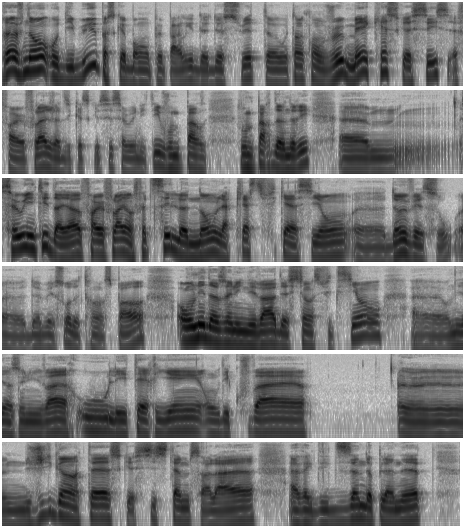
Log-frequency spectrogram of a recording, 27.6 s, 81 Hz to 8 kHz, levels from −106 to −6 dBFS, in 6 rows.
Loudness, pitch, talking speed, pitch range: -20 LUFS, 110 Hz, 170 wpm, 100-125 Hz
